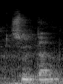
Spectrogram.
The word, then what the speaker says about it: Xultán: Pero sí, Sultán con X, Sultán, como un sultán con sal.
